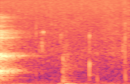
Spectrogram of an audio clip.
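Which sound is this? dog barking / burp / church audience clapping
burp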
